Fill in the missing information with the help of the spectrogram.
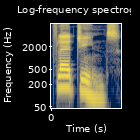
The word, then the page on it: flared jeans: British English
